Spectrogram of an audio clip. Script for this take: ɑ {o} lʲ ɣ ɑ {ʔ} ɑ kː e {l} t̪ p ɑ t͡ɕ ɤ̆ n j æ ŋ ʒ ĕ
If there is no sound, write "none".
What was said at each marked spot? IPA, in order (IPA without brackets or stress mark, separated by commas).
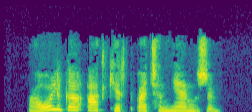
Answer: o, ʔ, r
